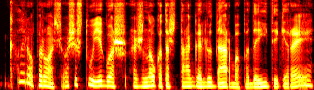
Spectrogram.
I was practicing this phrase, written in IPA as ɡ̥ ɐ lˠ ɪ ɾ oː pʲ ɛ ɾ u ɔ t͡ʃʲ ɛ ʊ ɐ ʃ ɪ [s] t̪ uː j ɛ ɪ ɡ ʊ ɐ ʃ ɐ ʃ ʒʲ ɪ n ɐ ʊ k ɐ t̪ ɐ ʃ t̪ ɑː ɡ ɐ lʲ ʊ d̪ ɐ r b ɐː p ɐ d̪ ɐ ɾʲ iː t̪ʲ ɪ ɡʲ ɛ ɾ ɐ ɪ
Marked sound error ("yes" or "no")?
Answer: yes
